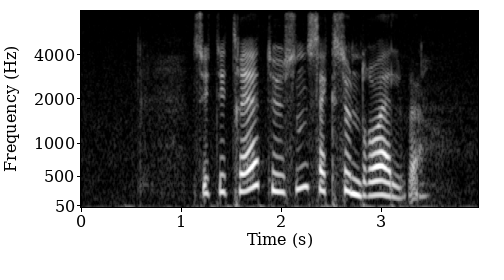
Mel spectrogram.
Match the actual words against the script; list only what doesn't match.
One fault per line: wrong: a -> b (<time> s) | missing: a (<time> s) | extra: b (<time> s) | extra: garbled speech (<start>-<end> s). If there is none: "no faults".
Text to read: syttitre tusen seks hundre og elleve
no faults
